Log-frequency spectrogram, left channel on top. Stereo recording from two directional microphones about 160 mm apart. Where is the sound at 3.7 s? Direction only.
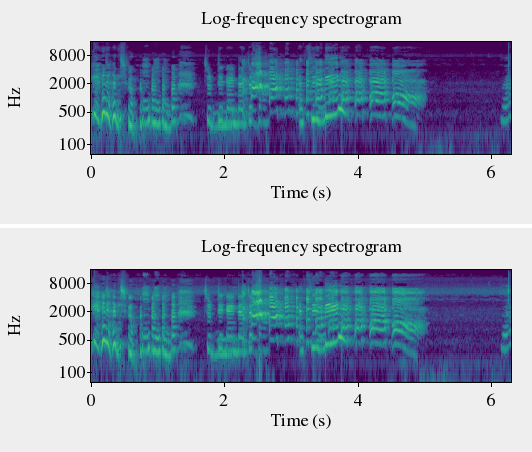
30° right (ahead or behind).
